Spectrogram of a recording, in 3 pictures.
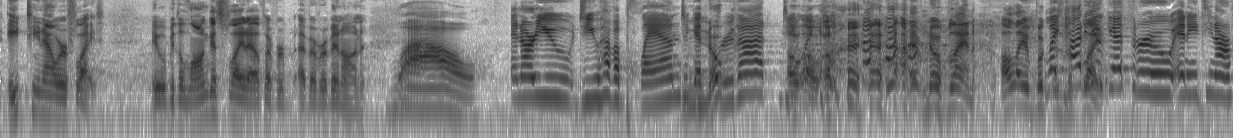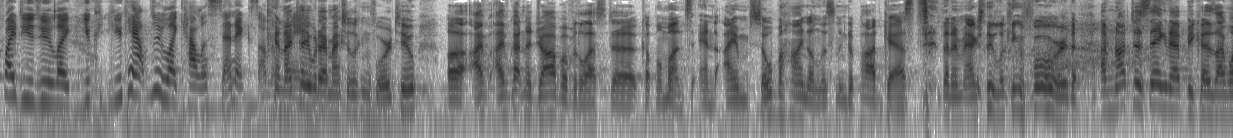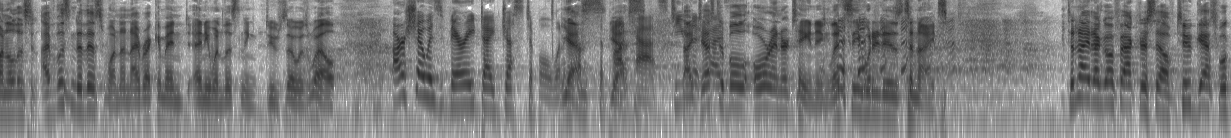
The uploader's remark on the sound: The show is recorded at the Angel City Brewery in downtown Los Angeles. The show is recorded at the Angel City Brewery in downtown Los Angeles.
